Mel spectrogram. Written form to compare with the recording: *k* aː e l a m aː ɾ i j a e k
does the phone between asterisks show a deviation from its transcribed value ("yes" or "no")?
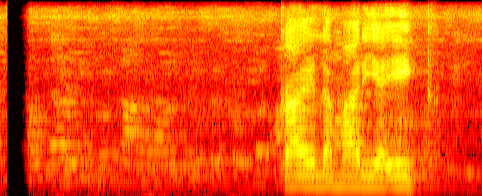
no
